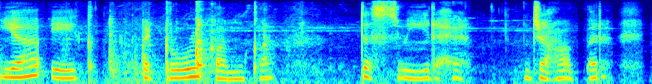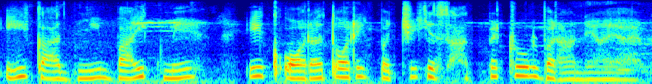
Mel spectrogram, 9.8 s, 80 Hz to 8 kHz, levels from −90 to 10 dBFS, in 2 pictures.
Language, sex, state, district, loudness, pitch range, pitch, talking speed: Hindi, female, Jharkhand, Palamu, -22 LUFS, 225-260 Hz, 235 Hz, 145 wpm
